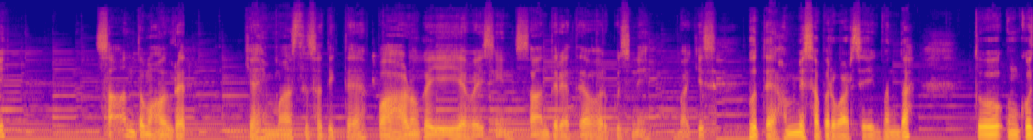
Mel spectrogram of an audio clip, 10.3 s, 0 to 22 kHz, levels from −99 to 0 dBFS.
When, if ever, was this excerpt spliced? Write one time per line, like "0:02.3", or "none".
0:01.9
0:07.5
